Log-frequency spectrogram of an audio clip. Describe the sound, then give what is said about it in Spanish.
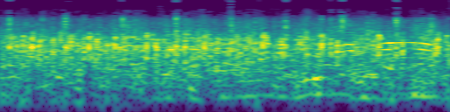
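Applause from the San Juan neighbourhood crowd at a Good Friday Holy Week procession in Jaén, a steady, dense wash of clapping that holds at an even loudness throughout. “Bueno, silencio relativo, ¿no? Porque es roto por el aplauso y el fervor del barrio de San Juan.”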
